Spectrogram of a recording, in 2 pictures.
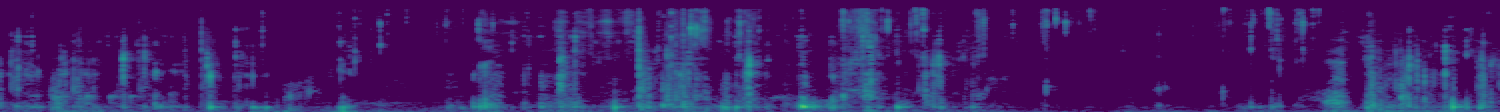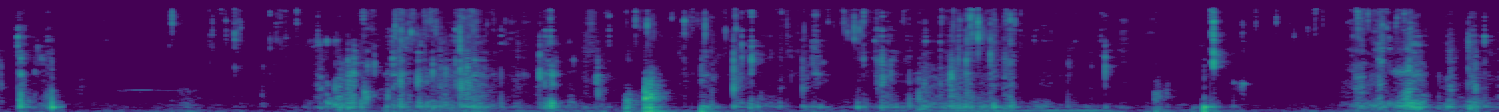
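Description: A man chews food wetly and noisily close to a microphone.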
